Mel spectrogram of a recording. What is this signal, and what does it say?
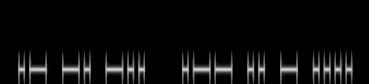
Morse code, heard as a keyed tone, about 22 wpm, 700 Hz. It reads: AND WITH
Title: Sentences from Top 900 Words 22wpm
